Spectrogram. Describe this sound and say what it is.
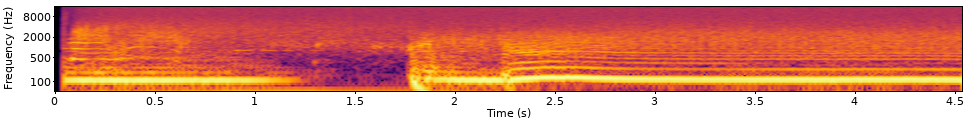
res out 11
In the pack increasing sequence number corresponds to increasing overall feedback gain.
computer-generated, chaos, automaton, feedback-system, neural-oscillator, synth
